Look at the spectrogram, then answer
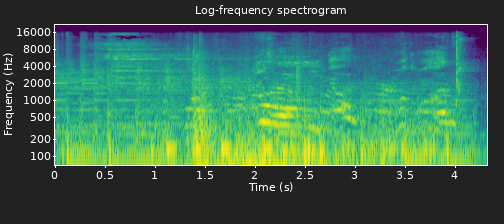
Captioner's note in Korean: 끙끙대는 소리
